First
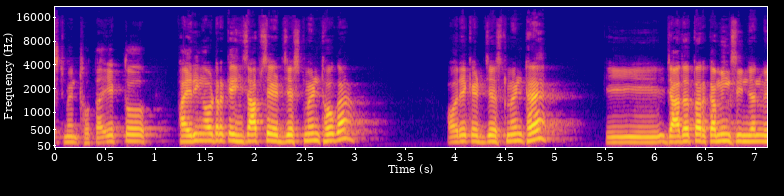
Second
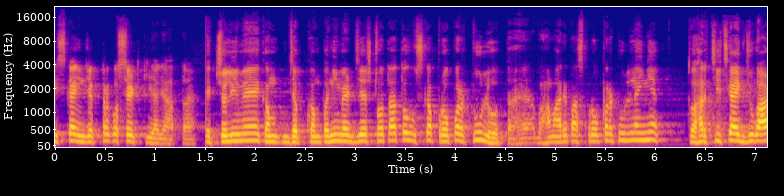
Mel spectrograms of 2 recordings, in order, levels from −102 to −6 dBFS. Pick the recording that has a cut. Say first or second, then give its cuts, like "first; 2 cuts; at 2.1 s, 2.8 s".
second; 1 cut; at 1.5 s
